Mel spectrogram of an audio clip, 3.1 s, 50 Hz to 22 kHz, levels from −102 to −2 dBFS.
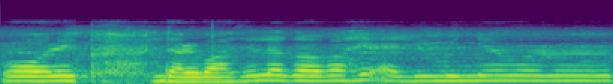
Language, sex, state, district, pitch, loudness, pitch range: Hindi, female, Madhya Pradesh, Dhar, 230 Hz, -15 LUFS, 225-235 Hz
